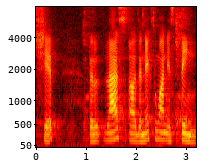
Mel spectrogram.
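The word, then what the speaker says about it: scip: The second word, ship, SC is pronounced SH, right? In Old English, ship.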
